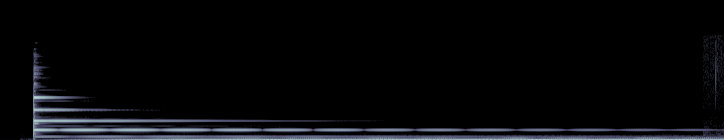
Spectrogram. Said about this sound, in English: At the sound of the bell, we will begin.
